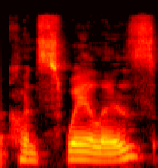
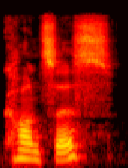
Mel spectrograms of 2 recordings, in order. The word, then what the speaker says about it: Consus: to the god uh conseles or uh uh consus pronounced both ways a tary deity of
